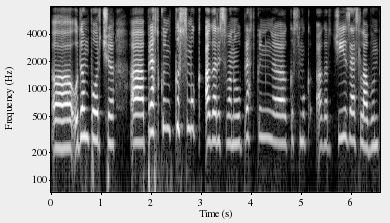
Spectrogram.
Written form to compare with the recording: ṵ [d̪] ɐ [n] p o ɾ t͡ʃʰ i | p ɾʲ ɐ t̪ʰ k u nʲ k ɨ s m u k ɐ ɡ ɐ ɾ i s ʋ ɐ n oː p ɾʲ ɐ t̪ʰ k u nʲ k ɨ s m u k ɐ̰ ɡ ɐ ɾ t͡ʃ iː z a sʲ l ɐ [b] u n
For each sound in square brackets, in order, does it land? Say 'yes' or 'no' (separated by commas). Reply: yes, no, yes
